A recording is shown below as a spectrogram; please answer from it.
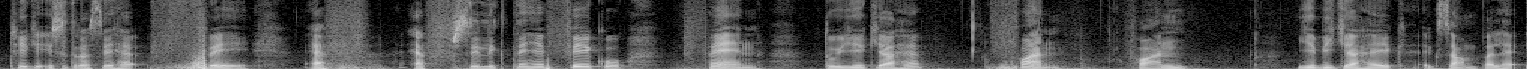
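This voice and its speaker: A man with an Urdu accent teaches a first beginner lesson at an ordinary middle pitch. He explains slowly and patiently, repeating each word and putting questions back to the listener before answering them himself. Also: clear, resonant tone. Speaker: language teacher.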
